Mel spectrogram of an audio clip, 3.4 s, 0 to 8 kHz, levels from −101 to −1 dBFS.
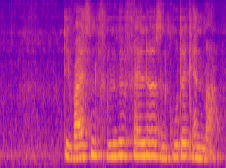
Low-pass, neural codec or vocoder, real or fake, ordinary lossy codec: none; codec, 16 kHz, 4.8 kbps, FACodec; fake; none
